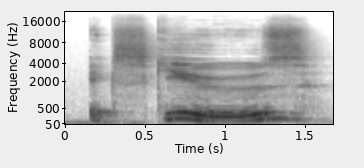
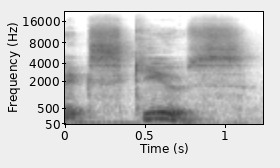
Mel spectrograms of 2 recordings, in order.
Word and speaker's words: excuse: and then number four we have ex um excuse and excuse excuse is the verb excuse is the noun excuse excuse i can't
